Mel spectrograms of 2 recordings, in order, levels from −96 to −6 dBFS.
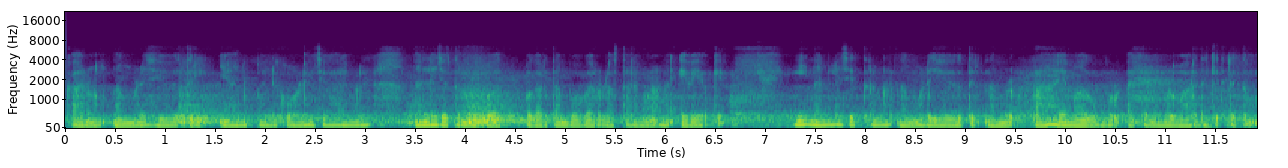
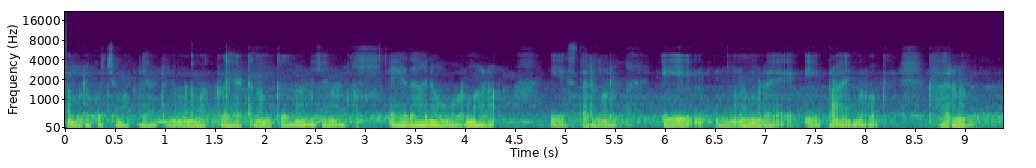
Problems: background sounds at intervals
